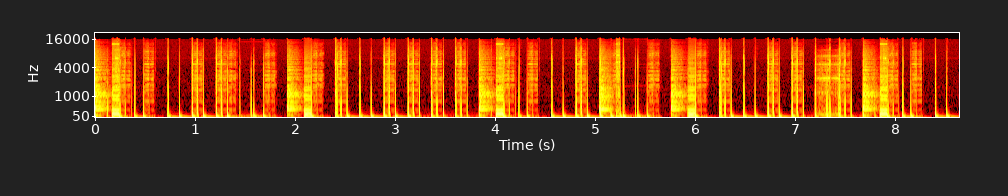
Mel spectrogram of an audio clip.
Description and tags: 125BPM Drum loop - circuit bent Casio synth - unprocessed
125 bpm drum loop made out of circuit bent Casio synths recording. Nothing else besides a tiny bit of compression was added.
techno, panning, noise, glitch, left, 125bpm, casio, bpm, loop, right, circuit, beat, hard, drums, bent, circuitry, distorted, synth, drum, electronic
